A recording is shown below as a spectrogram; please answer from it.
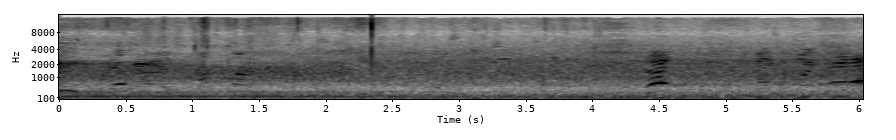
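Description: Outdoor field ambience: steady background noise with a low hum, and a few short, distant shouts from players in the second half.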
